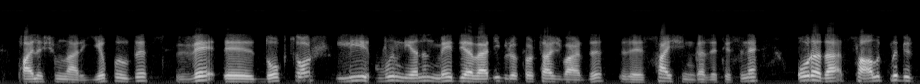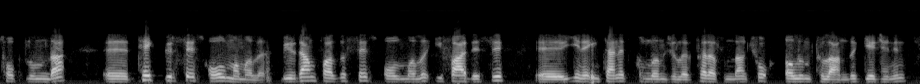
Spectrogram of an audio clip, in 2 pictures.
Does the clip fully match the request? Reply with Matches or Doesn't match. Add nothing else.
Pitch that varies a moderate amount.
Matches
